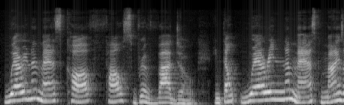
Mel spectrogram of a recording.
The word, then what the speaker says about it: bravado: Então, como ela vem do italiano, a pronúncia fica ali no meio do caminho, bravado, bravado.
